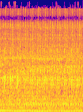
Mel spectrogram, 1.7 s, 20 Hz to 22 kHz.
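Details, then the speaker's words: 2017 Hyundai Elantra 2.0 after a swap to a used engine with about 40,000 miles (chassis about 75,000), fresh fluids and oil change, first start: smooth, even idle with a steady low hum, no knocks or ticks; sounds healthy. "these this engine has 40 some Thousand Miles the chassis itself is at 75 I believe sounds very good"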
